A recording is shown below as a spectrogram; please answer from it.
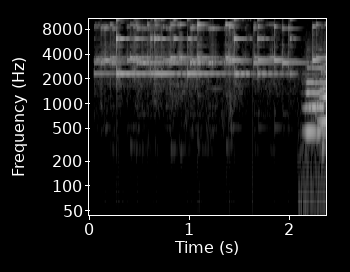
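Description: Japanese glass wind chime (fūrin) tinkling in the wind, its clapper striking the glass bell in quick, irregular strokes with high, clear ringing notes.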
